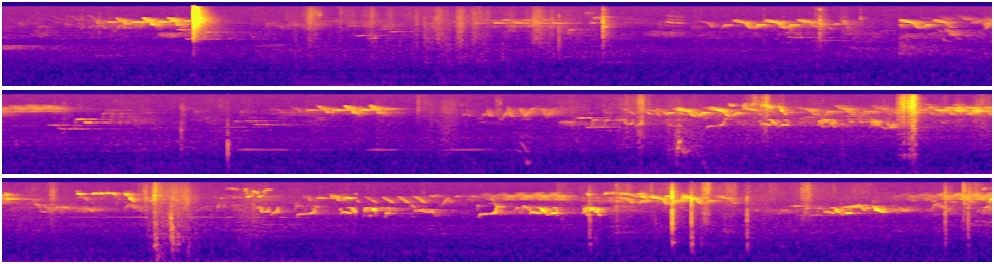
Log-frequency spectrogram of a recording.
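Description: Small birds chirping again and again in high quick bursts, with a few sharp knocks and clicks of gear being handled at a campsite, the loudest about two seconds in and near the end.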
